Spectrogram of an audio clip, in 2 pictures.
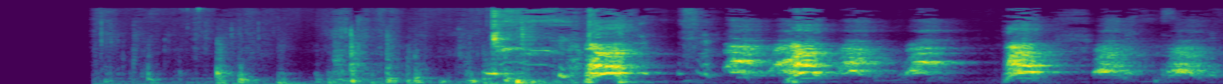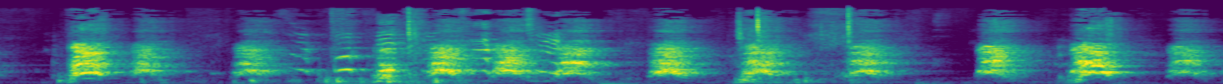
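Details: Storm, a Border Collie, barks at a new ball he refuses to touch: a long run of sharp, mid-pitched barks, mostly in quick pairs and triplets with brief gaps, steady and insistent for about eleven seconds.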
